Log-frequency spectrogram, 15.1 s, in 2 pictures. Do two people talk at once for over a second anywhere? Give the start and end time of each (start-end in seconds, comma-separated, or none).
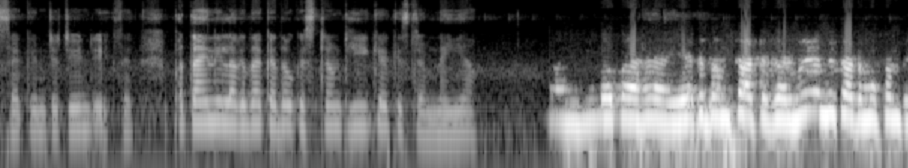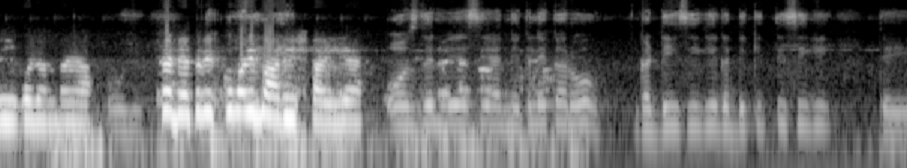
none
